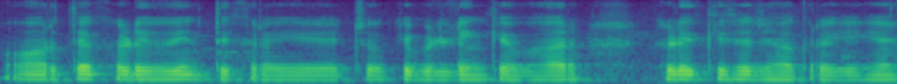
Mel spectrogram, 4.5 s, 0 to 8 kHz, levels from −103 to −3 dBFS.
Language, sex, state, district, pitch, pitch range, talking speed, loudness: Hindi, male, Goa, North and South Goa, 115 Hz, 110-120 Hz, 200 wpm, -31 LUFS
